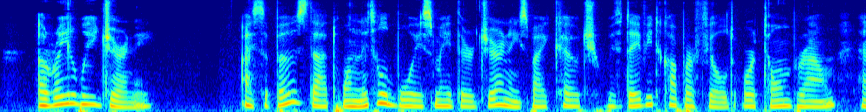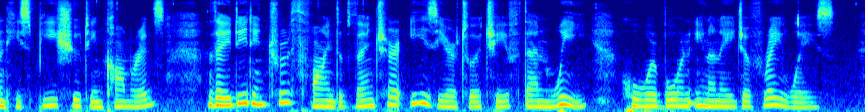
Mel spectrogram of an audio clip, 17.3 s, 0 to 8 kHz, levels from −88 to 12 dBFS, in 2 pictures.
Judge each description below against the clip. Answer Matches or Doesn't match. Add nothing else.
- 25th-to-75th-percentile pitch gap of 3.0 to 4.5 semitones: Matches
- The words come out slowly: Doesn't match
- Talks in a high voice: Doesn't match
